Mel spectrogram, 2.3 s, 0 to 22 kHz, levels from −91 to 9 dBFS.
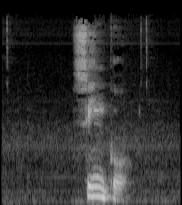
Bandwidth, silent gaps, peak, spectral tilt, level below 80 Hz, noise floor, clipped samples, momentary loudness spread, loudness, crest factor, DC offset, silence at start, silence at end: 16 kHz; none; -2 dBFS; -4 dB/octave; -56 dBFS; -54 dBFS; under 0.1%; 12 LU; -17 LUFS; 20 dB; under 0.1%; 0.95 s; 0.7 s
